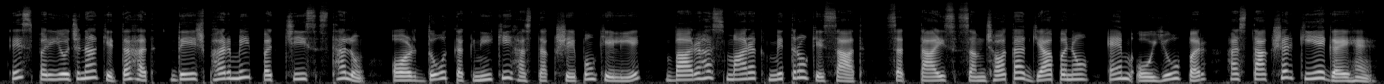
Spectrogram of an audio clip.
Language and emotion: Hindi, neutral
